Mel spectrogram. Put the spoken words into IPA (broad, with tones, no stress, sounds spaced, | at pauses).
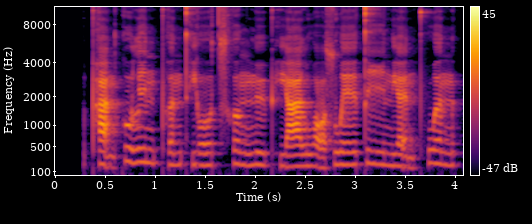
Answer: pʰ a̰˨˩ n k u˥˨ l i˥˨ n pʰ ə˨˦ n t̪ʰ j o˨˦ ʊ̯ t͡sʰ ɤ˥˨ ŋ n̪ y˥˨ pʰ j ä˨˦ l w ɔ̰˨˩ s w e˦ ɪ̯ t̪ i˥˨ n̪ j ɛ̰˨˩ n pʰ w ə˥˨ n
